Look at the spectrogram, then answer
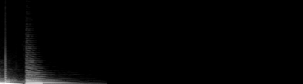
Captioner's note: upbeat music; silence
